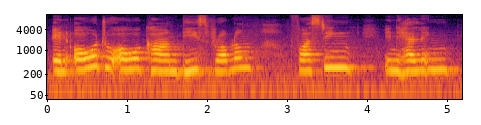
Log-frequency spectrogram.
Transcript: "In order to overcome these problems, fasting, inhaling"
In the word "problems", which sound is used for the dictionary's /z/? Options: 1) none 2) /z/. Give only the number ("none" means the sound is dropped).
1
